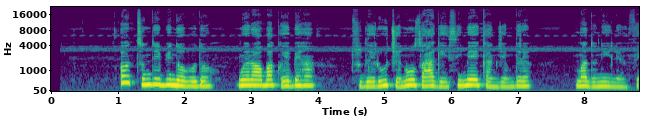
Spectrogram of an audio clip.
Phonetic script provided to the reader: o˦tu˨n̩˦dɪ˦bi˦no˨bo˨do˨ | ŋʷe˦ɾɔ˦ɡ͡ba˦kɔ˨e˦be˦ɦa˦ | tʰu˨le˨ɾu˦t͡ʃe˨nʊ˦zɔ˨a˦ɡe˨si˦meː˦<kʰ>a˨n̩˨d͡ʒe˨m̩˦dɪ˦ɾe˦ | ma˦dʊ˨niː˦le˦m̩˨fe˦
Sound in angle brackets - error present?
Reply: yes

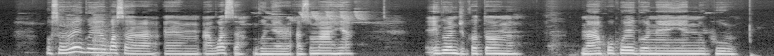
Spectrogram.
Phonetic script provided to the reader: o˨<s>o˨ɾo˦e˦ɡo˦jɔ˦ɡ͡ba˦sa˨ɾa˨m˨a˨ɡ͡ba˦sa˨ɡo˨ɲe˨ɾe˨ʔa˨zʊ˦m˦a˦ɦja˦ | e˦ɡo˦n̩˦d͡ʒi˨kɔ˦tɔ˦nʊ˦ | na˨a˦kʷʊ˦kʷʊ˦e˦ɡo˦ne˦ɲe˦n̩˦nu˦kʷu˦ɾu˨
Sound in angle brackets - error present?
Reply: no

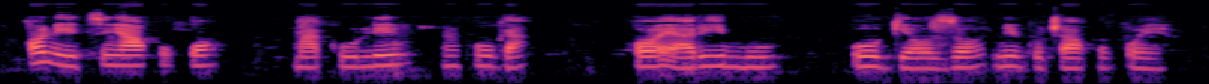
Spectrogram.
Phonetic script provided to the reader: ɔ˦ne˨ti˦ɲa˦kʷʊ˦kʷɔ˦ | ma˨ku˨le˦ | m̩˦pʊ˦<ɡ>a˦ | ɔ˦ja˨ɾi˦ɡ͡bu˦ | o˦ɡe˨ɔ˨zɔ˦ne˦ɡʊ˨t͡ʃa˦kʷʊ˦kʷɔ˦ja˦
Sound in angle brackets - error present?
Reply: no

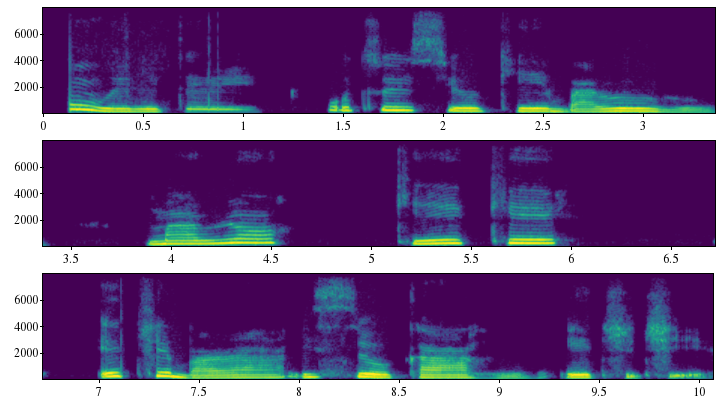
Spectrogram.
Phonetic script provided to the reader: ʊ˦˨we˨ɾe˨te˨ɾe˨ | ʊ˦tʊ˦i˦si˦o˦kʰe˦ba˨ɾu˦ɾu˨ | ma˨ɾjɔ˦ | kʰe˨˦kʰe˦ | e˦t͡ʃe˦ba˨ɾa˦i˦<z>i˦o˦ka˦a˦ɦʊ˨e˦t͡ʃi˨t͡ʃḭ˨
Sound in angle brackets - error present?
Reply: yes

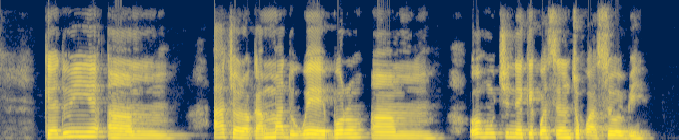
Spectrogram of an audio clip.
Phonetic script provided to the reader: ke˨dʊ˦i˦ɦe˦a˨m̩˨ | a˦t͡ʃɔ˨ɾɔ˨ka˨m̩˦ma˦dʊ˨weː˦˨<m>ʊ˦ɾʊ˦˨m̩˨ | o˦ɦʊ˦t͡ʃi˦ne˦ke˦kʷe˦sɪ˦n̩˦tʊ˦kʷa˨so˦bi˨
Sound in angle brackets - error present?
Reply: yes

